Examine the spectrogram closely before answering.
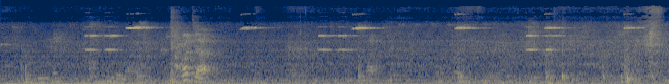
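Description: Exercise machines whir steadily.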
